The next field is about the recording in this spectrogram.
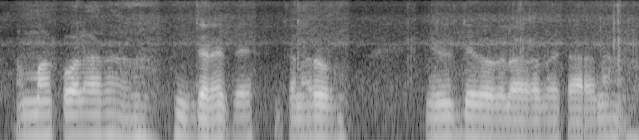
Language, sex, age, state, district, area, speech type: Kannada, male, 18-30, Karnataka, Kolar, rural, spontaneous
